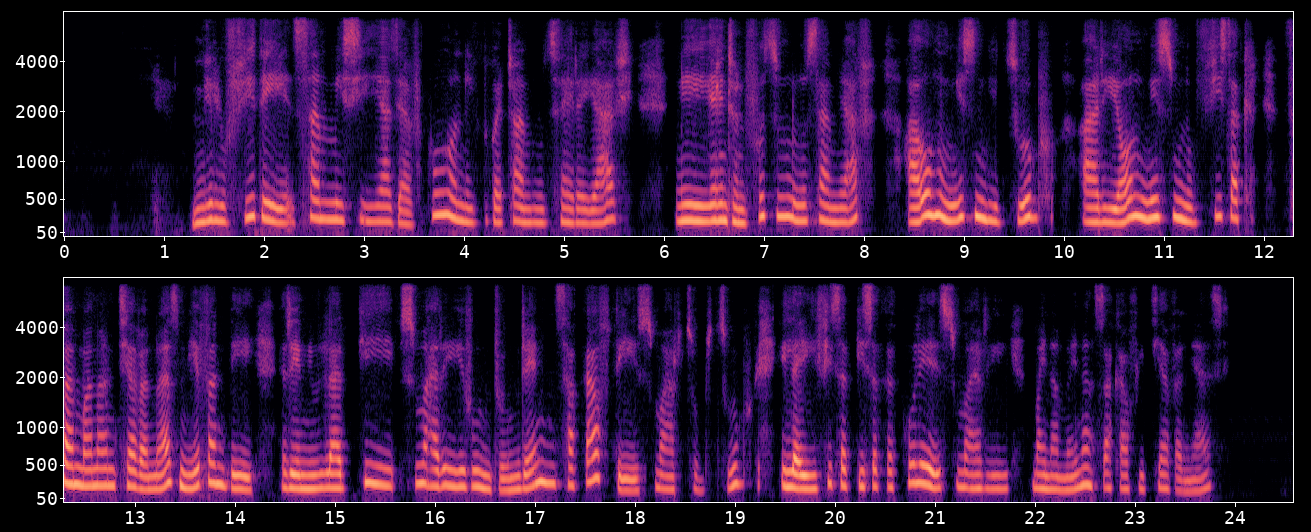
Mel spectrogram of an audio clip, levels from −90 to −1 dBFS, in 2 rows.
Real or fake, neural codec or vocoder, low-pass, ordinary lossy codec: fake; codec, 16 kHz in and 24 kHz out, 0.8 kbps, FocalCodec, streaming, 65536 codes; 7.2 kHz; AAC, 48 kbps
